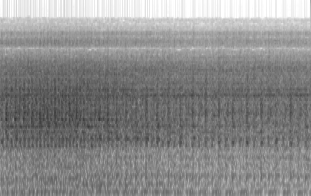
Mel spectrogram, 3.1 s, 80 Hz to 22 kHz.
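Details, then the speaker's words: 1980 Dodge 200 truck that sat about 18 years, started on fuel poured into the carburetor: rough, smoking idle with a deep knock repeating about three times a second under the exhaust noise; worn rod bearing. "her family has success she's smoking and knocking that's perfect good job"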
